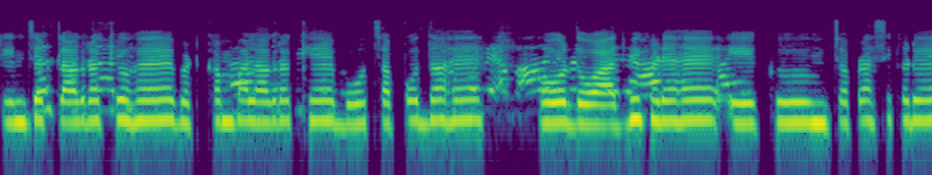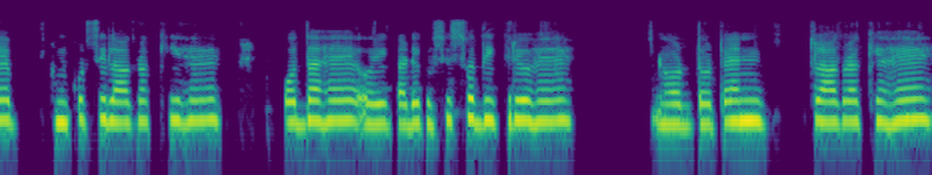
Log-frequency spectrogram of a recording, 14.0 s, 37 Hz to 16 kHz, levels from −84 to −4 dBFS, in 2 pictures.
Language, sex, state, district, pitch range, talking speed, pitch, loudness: Marwari, female, Rajasthan, Nagaur, 230-250 Hz, 165 wpm, 240 Hz, -17 LUFS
